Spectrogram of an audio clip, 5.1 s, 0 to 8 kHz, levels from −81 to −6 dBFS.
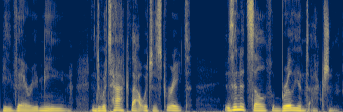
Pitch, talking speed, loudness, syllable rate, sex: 135 Hz, 200 wpm, -19 LUFS, 5.0 syllables/s, male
